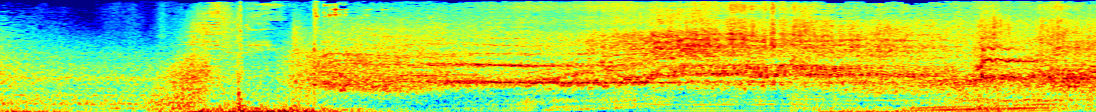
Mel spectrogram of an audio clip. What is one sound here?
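Tyres screech on concrete while spinning.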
